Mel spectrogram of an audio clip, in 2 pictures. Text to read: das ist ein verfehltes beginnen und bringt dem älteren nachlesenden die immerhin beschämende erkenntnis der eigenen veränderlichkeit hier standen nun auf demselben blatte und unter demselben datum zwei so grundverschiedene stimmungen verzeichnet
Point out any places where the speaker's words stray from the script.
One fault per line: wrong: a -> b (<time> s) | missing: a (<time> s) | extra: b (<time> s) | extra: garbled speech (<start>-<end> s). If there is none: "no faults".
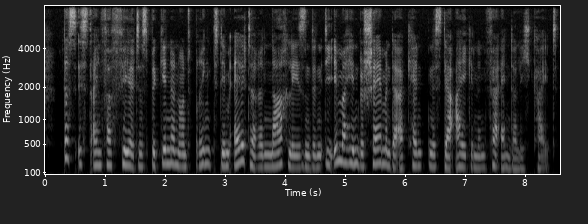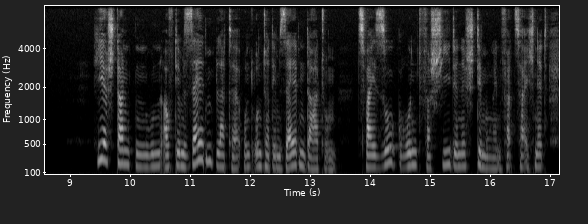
no faults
